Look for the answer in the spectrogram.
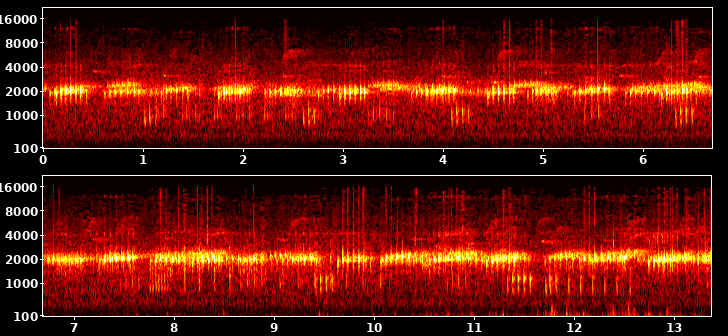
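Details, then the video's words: Steady chorus of green tree frogs, with many pulsed, honking calls overlapping in a regular throb of roughly two beats per second, plus occasional lower clicks and a few thuds near the end. "Sounds of Green Tree Frog Call"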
